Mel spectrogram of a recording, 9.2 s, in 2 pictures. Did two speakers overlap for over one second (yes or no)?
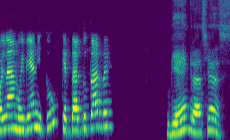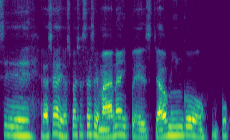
no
